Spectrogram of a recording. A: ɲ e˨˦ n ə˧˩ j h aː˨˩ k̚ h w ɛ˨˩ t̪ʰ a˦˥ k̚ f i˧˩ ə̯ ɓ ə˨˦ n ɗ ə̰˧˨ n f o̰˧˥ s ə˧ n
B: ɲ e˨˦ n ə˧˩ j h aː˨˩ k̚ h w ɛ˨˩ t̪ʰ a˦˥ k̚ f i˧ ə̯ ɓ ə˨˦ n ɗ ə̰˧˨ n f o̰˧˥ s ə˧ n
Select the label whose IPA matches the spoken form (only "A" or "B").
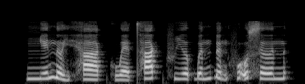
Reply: B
